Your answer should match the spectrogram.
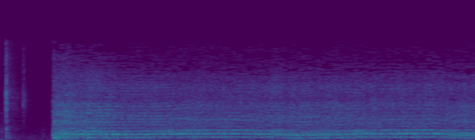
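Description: Playback of a metal mix: a drum kit with cymbals under a held vocal line, starting abruptly about a quarter second in. The vocal is brightened with a tilt EQ to push it forward.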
